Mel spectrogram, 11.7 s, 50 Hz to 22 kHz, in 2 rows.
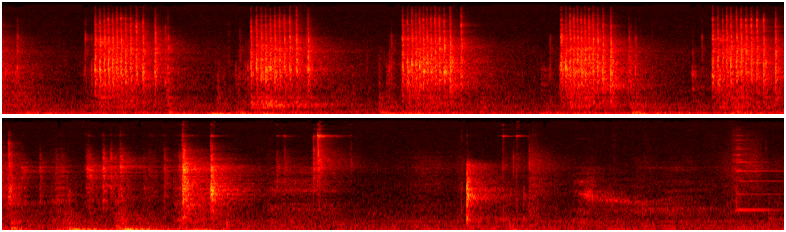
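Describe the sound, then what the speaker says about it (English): Hand ratchet turning a bolt on a Mack R686ST truck under restoration: about six loud, close bursts of rapid clicking strokes, then quieter scattered clinks and tool handling. "Now I gotta use the ratchet because I left my 3/4 inch impact at work."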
